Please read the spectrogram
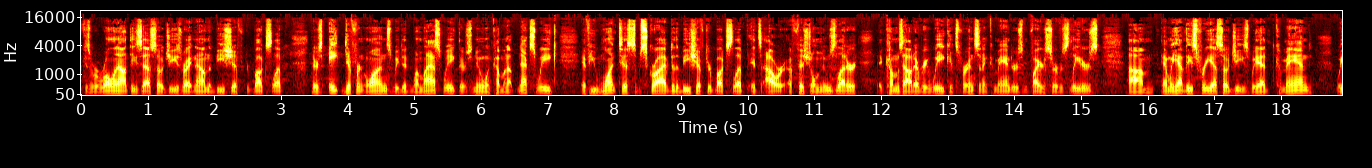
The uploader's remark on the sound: Live From Fire Rescue International. We are recored live from the floor of FRI in Kansas City, Missouri!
